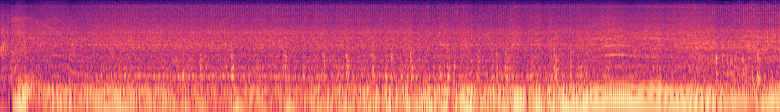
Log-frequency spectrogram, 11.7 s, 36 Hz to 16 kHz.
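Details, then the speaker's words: BMW N52 engine after cleaning and reinstalling the mass airflow sensor: uneven, lumpy idle stumbling about three times a second; smooths when the MAF is unplugged and returns when replugged, faulty MAF sensor. "so still seem to have the raw fighter so i'm going to go ahead and disconnect the mass sensor and it seems to be all right now and then if we plug it back in that rough idle just comes back"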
